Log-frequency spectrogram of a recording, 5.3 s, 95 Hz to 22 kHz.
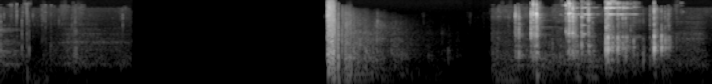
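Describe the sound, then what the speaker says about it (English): A 7mm PRC rifle fires handloaded ammunition outdoors: one loud, abrupt report with a decaying tail, then a cluster of sharp metallic clicks and clatter close by. "So I'm shooting the middle now."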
